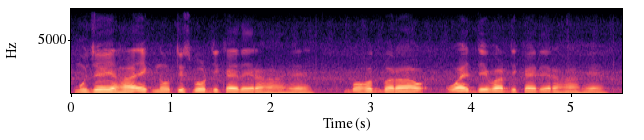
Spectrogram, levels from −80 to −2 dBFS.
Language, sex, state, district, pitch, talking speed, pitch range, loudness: Hindi, male, Arunachal Pradesh, Papum Pare, 130 Hz, 185 wpm, 125-145 Hz, -15 LUFS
